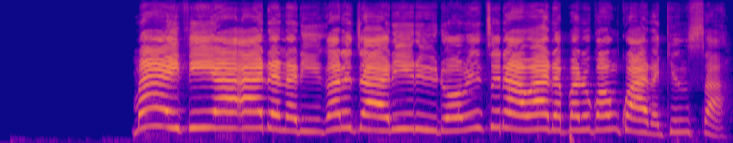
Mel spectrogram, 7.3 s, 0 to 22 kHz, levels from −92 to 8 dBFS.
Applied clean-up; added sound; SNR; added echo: none; none; none; none.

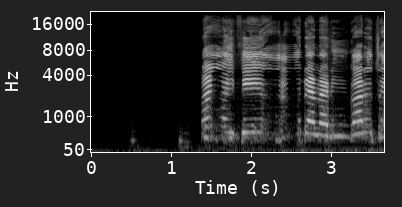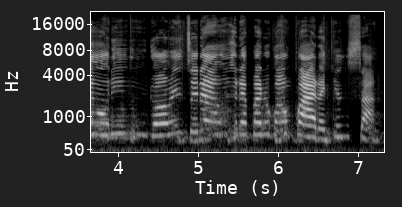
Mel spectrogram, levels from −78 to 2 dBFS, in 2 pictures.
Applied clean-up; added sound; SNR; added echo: neural mask model DeepFilterNet 3.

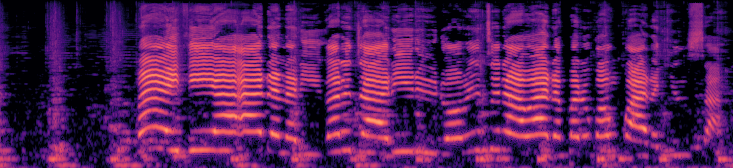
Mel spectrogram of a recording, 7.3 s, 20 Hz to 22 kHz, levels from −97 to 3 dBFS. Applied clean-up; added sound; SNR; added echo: classical method Wiener filter.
